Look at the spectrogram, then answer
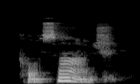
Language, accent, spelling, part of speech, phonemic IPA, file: English, Southern England, corsage, noun, /kɔːˈsɑːʒ/, LL-Q1860 (eng)-corsage.wav
- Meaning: 1. A small bouquet of flowers, originally worn attached to the bodice of a woman's dress 2. The waist or bodice of a woman's dress 3. The size or shape of a person's body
